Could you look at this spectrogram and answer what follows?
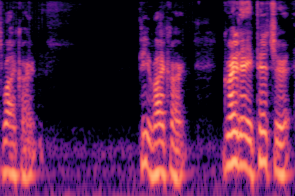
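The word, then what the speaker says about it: Richert: The new pitcher is Pete Rickert. No, it might be, I think it's pronounced Reichart.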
